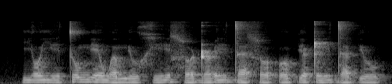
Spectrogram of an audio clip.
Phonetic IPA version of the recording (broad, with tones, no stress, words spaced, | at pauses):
jʊ˧˥˧ji˧ tu˥mʲe˧˥˧wə˧ mʲu˧ xi˧˥˧ɬʊ˧˥˧ɖʊ˥ɽi˥ dɛ˧ɬʊ˧ ʔʊ˧˥˧pʲə˥ʈi˧˥˧ dɛ˧pʲu˧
